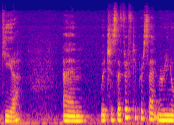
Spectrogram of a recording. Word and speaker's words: Gigha: on their Gia base, that's Gigha, pronounced Gia, which is the 50% merino, 50% silk, 400 metres to 100 grams, and this colourway is Sea Glass.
